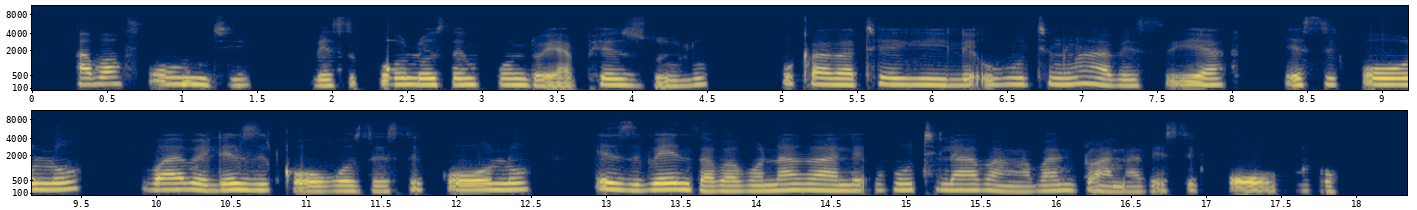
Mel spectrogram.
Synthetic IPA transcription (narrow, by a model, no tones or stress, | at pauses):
aβafundʱi | βesiɣɔlɔseɱfundʱɔja̰pʰezulu | ɣuǃaɣatʰeɣilɛ̰ʔuɣutʰiŋ͡ǁaβesḭja | esiɣɔlɔ | βaβɛleziɡ͡ǃʱɔɣɔzesiɣɔlɔ | eziβɛnd͡zʱaβaβɔnaɣalɛʔuɣutʰilaβaŋaβantʼwanaβḛsiɣɔːlɔ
